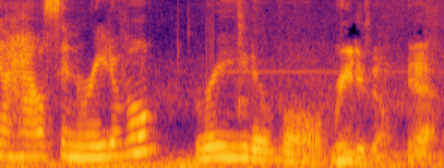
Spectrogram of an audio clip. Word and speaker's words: Readyville: Reedyville. Yeah. Like, how do you spell that? READYVILLE. So Yep. it's like Ready Set Goville, but the founder of it is Reedy, Charles Reedy. So Charles it's Reedyville.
